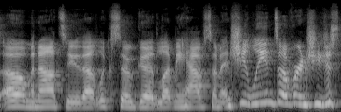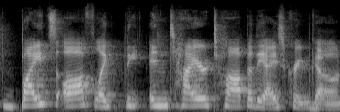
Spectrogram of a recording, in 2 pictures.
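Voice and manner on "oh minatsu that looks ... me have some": put-on dead-level, absolutely flat, expressionless delivery. Retelling how Laura answered Minatsu about her ice cream: imitating Laura's deadpan. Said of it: "Laura absolutely deadpan goes".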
